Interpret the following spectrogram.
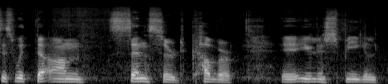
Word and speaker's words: Eulenspiegel: Eulenspiegel 2, yes, that's how you pronounce it, with that cocky backside there.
